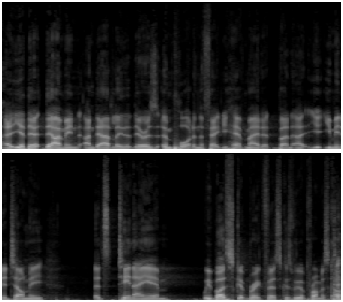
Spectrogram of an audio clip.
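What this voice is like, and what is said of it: Put-on character voice. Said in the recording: “your regular accent isn't sort of shining through ... this is a new character ... Are you trying to shake that Tennessee twang?”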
